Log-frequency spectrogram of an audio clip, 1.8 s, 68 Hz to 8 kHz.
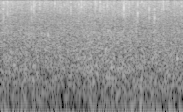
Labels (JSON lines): {"label": "biophony", "recorder": "SoundTrap 300"}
